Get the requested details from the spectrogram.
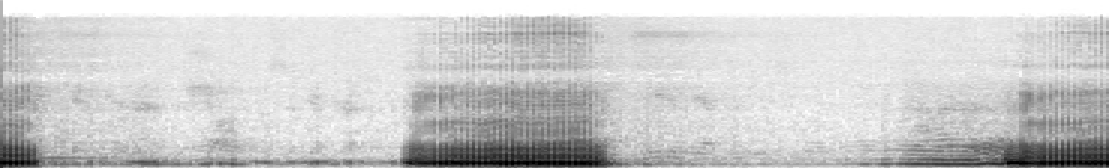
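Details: Sleeping flat-faced dog: low rumbling snore bursts with a soft growly rasp between them and quieter breaths in the gaps; snoring.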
